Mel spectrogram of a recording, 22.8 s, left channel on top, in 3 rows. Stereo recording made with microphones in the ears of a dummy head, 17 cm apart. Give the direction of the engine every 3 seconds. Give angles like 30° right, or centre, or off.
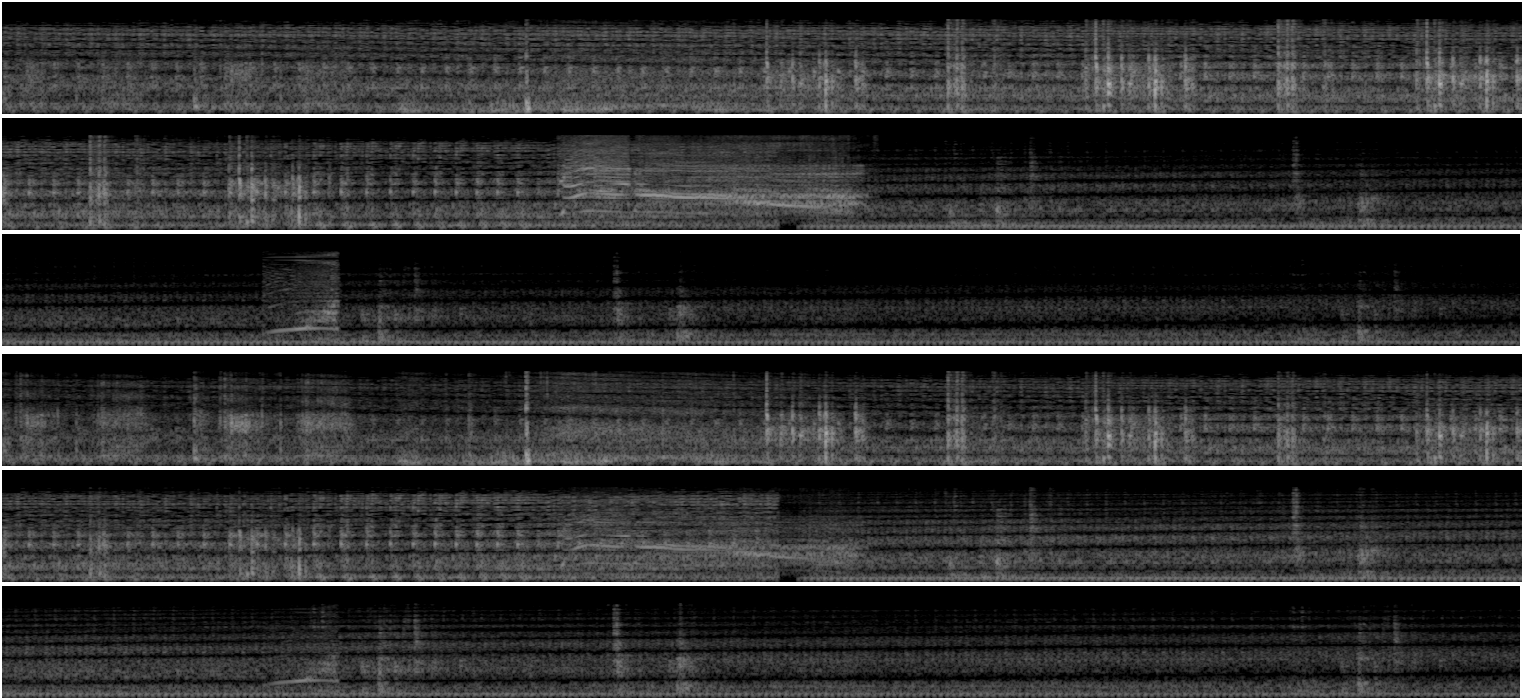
50° left, 30° left, 10° left, 20° right, 40° right, 50° right, 60° right, 70° right.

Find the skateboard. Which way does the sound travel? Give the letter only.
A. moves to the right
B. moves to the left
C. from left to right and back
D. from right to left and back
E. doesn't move
B.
